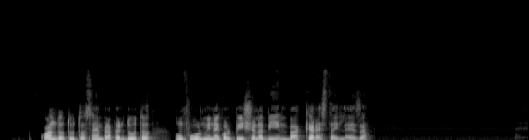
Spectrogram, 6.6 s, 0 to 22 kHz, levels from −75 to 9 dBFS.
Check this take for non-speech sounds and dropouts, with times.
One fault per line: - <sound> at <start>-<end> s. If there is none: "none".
none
